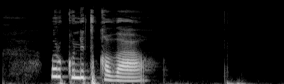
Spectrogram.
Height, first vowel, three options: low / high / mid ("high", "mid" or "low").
high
